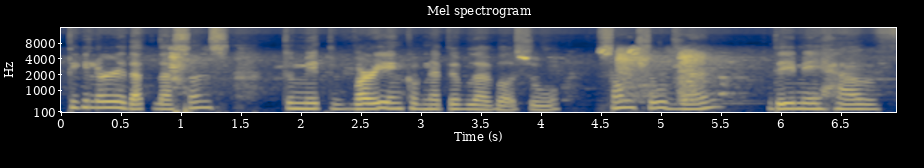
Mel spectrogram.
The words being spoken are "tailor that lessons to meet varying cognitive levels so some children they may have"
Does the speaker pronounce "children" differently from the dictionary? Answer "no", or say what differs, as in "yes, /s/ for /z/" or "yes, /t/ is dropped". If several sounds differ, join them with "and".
yes, /s/ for /tʃ/ and /ɹ/ is dropped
